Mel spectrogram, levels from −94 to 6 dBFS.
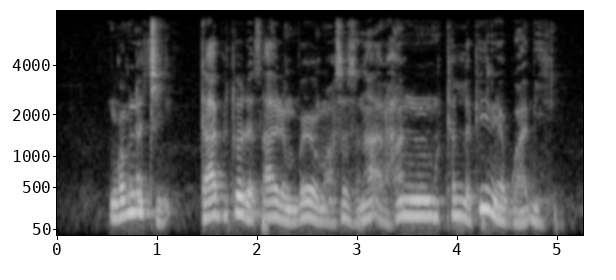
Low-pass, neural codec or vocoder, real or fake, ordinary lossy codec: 7.2 kHz; none; real; none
